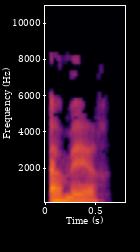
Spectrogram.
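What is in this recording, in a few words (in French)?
"amère", French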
